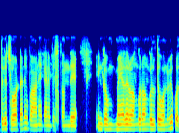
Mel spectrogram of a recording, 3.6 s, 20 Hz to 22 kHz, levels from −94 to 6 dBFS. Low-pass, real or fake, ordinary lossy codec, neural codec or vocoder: 7.2 kHz; fake; none; codec, 16 kHz, 8 kbps, FunCodec, trained on Chinese and English, 25 frames a second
